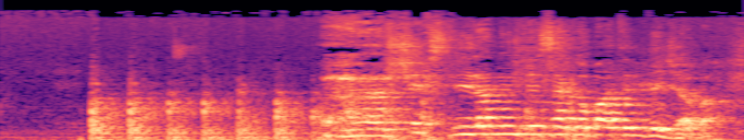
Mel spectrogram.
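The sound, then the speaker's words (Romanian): A rapid series of about half a dozen loud knocks on a door, followed right away by a voice speaking in a strained, drawn-out tone. “Așa că ne-am impresa că batem degeaba.”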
